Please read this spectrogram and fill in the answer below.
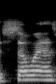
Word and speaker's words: psoas: you knowing either the psoas muscles and iliacus or iliopsoas the p is silent if you take a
